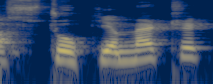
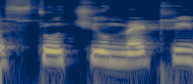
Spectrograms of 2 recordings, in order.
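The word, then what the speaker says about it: stoichiometry: इन स्टाइकोमेट्रिक problems या स्टोकियोमेट्रिक problems, या बाज लोग इसको स्टोकियोमेट्री भी बोलते हैं तो या स्टोचियोमेट्री भी बोलते हैं, तीनों प्रोनाउंसिएशंस ठीक हैं।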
